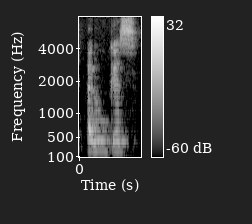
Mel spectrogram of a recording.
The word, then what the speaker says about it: ogres: So I'm going to tell you how to pronounce this, and it is ogres.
